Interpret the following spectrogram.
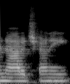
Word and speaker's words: Natochenny: you can just search my name it's Sarah natacheni it's up here if you can't spell it just Google voice of Ash you'll see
